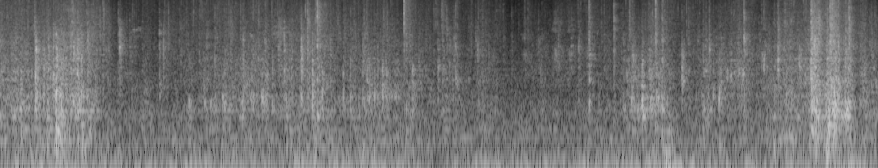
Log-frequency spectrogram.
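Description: Dry twigs and packed droppings of a pigeon nest crackling and rustling as gloved hands pull it apart and lift it into a cardboard box. Pigeons are cooing alongside.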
